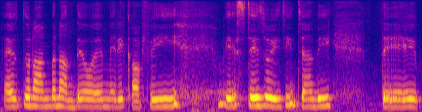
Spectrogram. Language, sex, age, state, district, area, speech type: Punjabi, female, 30-45, Punjab, Amritsar, urban, spontaneous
